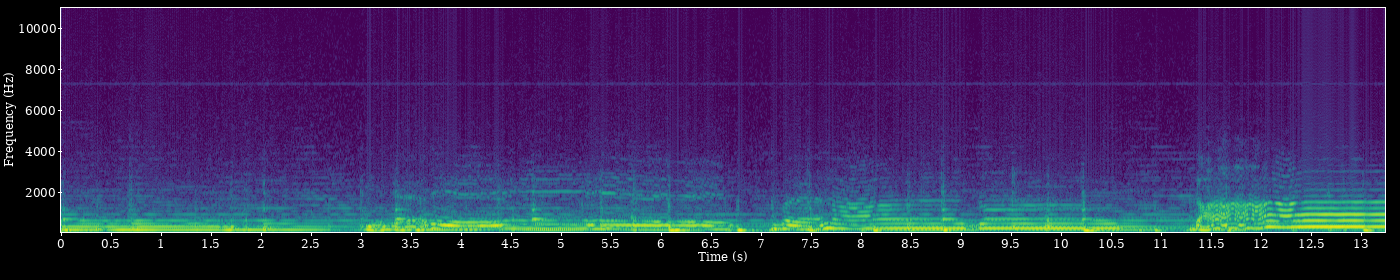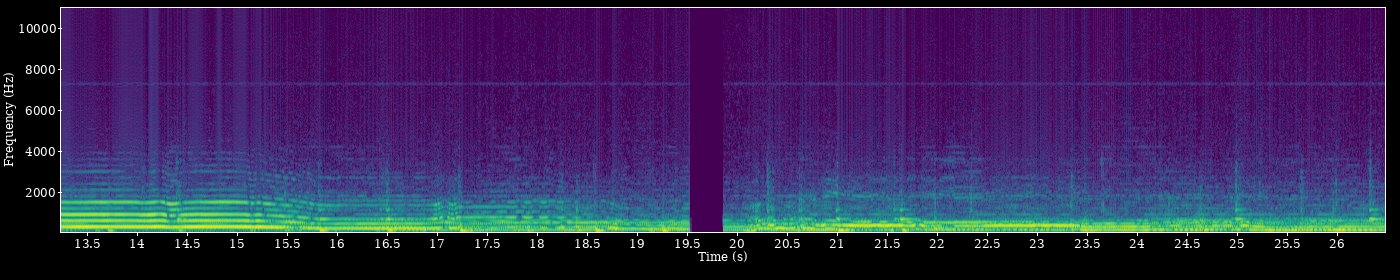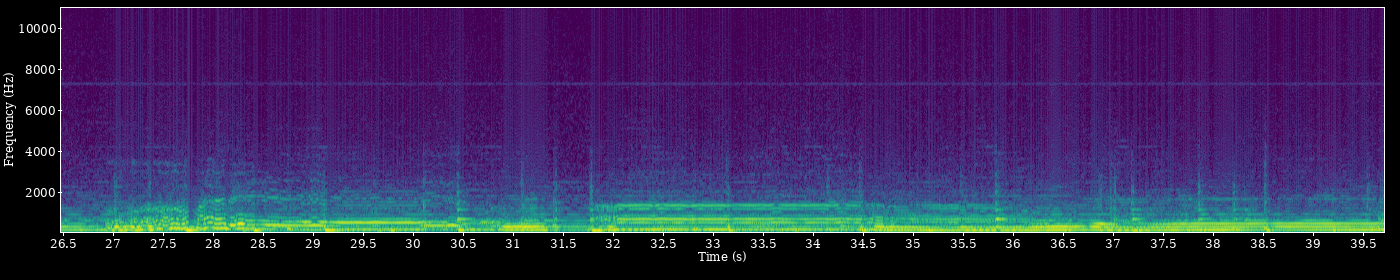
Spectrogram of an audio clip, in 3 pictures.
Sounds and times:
Carnatic music: 0.0 - 39.7.

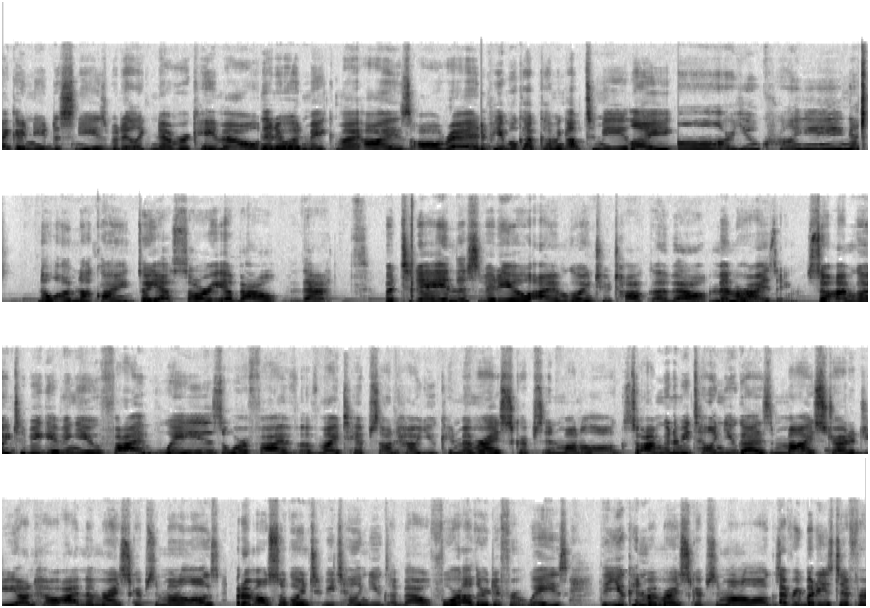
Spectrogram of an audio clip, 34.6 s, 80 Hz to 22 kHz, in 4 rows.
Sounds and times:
Music: 0.0 - 34.6
Speech: 0.0 - 34.6.

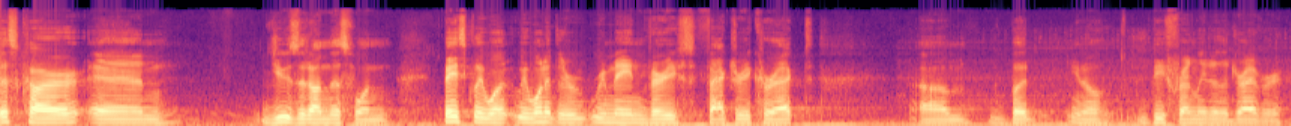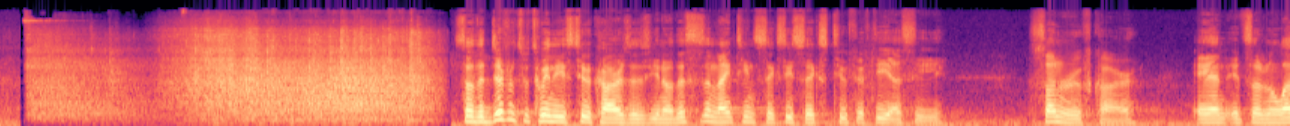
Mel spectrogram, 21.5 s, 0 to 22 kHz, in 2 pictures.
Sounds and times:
Speech: 0.0 - 1.5, 2.2 - 6.8, 7.6 - 10.7, 14.6 - 18.6, 19.4 - 21.5.

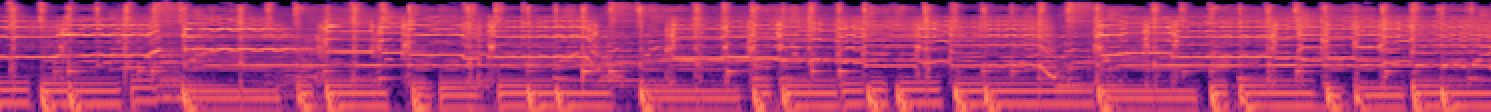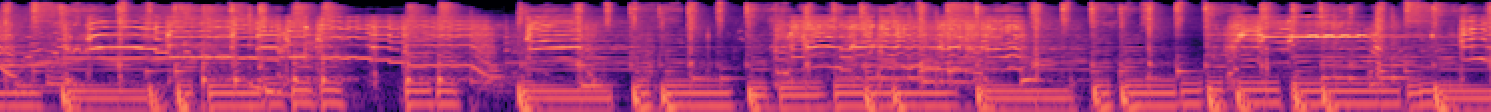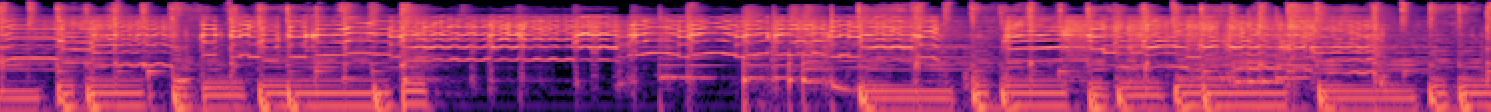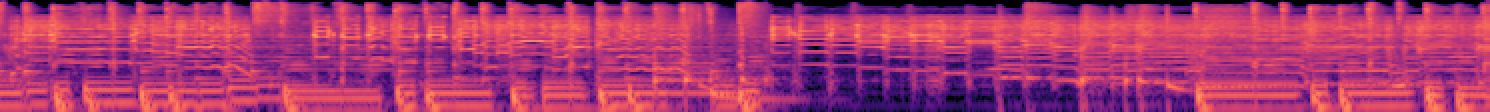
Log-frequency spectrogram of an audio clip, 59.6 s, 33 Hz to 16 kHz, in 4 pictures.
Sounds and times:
Guitar: 0.0 - 59.6.

